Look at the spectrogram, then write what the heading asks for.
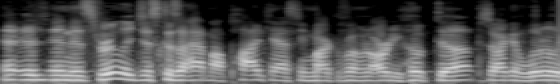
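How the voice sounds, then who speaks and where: The pitch is fairly high. It belongs to a man. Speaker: book publishing coach and marketer. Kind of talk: sales pitch. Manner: fast; casual, many filler words.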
